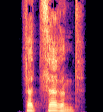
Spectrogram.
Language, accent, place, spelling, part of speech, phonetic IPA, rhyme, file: German, Germany, Berlin, verzerrend, verb, [fɛɐ̯ˈt͡sɛʁənt], -ɛʁənt, De-verzerrend.ogg
- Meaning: present participle of verzerren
